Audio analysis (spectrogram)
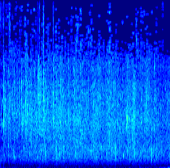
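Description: Steady applause from a crowd, a dense crackle of many hands clapping at an even, sustained level throughout, with no voices over it.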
